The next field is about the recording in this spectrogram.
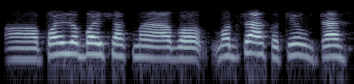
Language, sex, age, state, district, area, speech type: Nepali, female, 45-60, West Bengal, Kalimpong, rural, conversation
